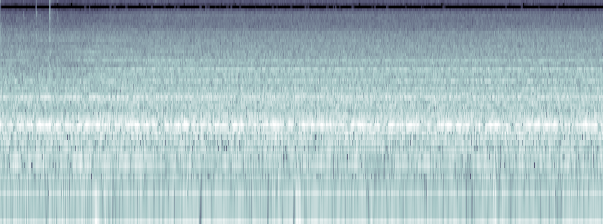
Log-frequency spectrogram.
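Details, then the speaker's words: Supermicro quad-GPU compute server at first power-up, one power supply's fan: steady rushing fan noise with a thin constant high-pitched squeal at fixed pitch while the system posts; failing power-supply fan squealing. "don't know how well you can hear it on camera but there's a deafening high-pitched squeal coming from that fan uh that's really annoying i'm gonna have to talk to the seller about that"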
